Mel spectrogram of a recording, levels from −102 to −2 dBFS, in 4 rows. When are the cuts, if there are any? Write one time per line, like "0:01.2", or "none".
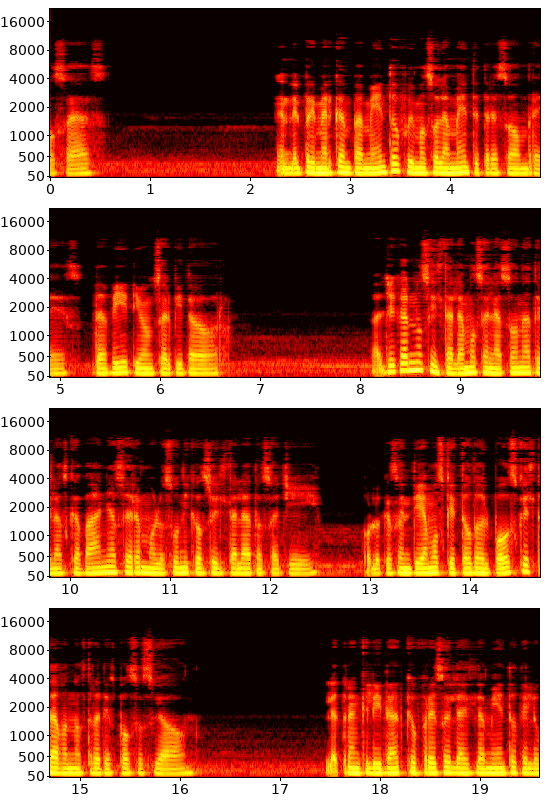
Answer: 0:05.3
